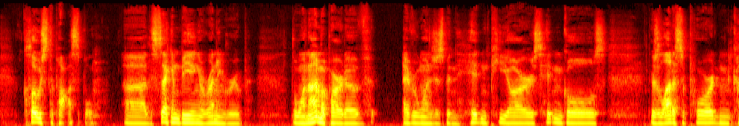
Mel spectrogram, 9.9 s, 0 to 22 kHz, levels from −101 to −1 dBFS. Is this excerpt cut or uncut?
uncut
